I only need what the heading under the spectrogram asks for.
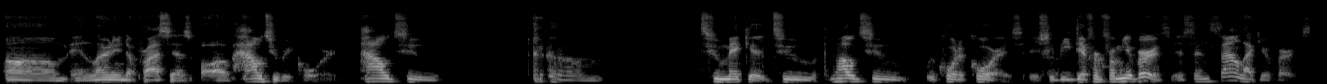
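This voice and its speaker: A man who raps, answering interview questions in a relaxed, conversational way about recording music. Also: fairly low pitch, measured pace. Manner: relaxed, explains with many "you know what I'm saying". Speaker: rapper guest. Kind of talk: casual interview talk.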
